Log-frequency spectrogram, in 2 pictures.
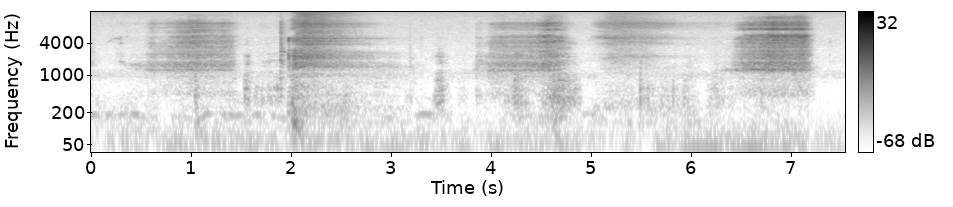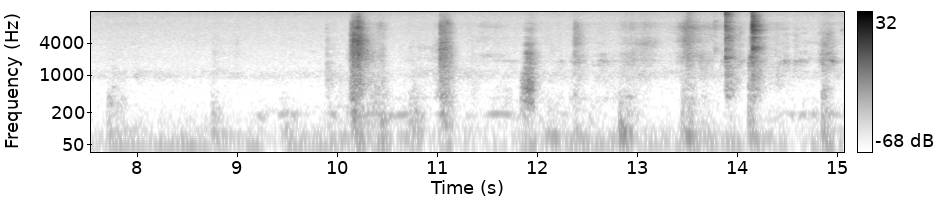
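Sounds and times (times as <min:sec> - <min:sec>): person breathing: 0:00.5 - 0:03.2.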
